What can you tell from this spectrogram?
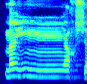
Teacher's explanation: من یخشی، یہاں نون ساکن کے بعد میں یا ہے، نون ساکن کے بعد میں یا آتا ہے تو وہاں پر غنہ کر کے پڑھتے ہیں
